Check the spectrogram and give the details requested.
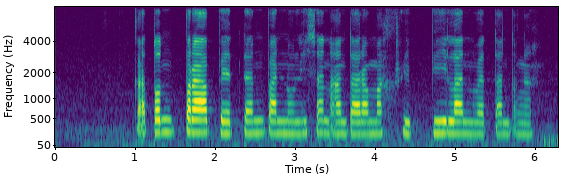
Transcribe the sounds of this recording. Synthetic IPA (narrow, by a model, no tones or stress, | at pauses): ka̰t̪ɔnpɾab̥a̤d̪̥a̤npanulisanʔa̰nt̪aɾamaxɾib̥ilanwɛt̪ant̪əŋah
